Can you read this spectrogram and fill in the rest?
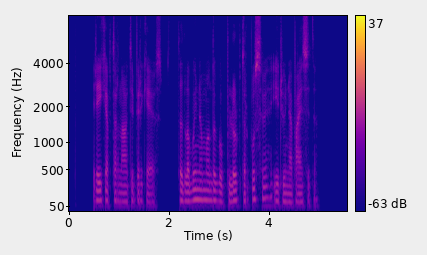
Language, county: Lithuanian, Vilnius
